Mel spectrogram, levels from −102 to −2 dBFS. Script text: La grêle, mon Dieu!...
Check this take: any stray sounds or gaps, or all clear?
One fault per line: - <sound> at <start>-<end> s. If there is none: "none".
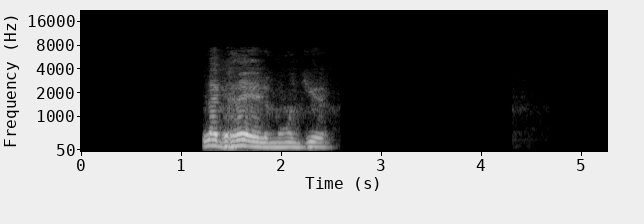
none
